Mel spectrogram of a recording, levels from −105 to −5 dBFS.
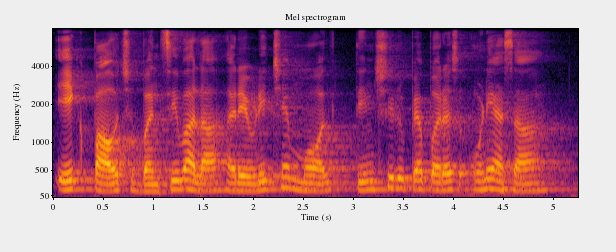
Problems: background sounds at intervals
